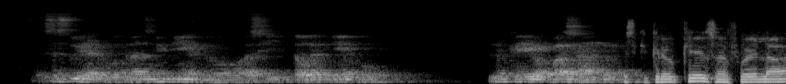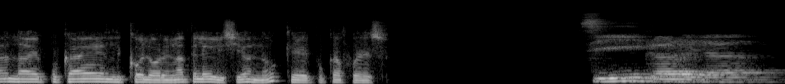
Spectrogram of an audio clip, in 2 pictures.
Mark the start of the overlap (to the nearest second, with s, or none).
none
